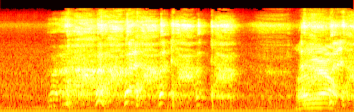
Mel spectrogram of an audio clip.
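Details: Girl coughing: a run of short voiced coughs, then a longer voiced cough, over steady room hum.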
